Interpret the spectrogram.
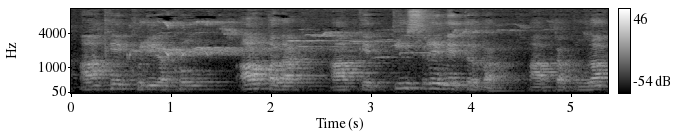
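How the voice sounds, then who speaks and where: A man leads a guided meditation in short, commanding, repeated instructions. He speaks slowly at a medium pitch. His voice comes from off the mic in a heavily reverberant space, with clear background noise. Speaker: yoga and meditation teacher. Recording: very echoey, distant mic, noisy background.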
